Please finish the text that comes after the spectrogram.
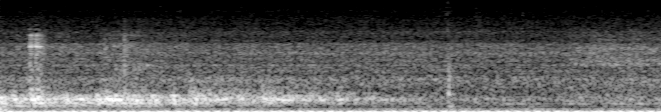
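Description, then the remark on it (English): A low, grainy creaking drags on steadily over a hiss of background noise, broken by a few faint clicks and ticks. There are no voices. “He's looking around. Here's the creaks.”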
